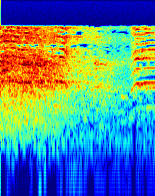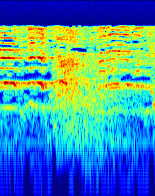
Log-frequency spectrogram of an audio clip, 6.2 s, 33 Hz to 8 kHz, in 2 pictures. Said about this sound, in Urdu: تقریر جاری ہے 220 کی اسپیڈ کی اور تم نعرہ لگا رہے ہو صرف 10 کی اسپیڈ کی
